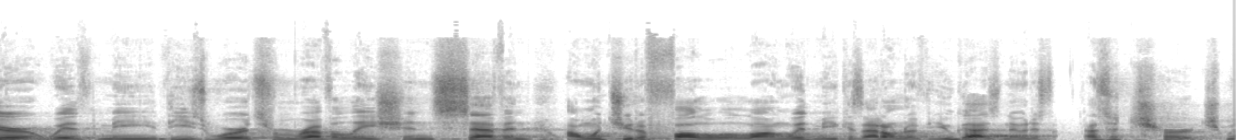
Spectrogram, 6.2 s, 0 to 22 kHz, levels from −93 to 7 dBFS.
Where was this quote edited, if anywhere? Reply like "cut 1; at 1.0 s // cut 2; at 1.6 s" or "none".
cut 1; at 2.8 s // cut 2; at 5.3 s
